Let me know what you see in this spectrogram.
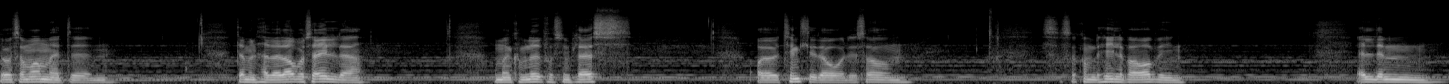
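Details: Young Danish man starting the McGuire stuttering treatment course, introducing himself at first interview; audible word repetitions; stuttering.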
